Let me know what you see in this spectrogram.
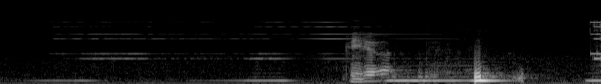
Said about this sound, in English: That's my ring. I'm just a traditionalist. I like a good old phone. A good solid phone. None of this, I don't know, whatever else you got on there. But so that's my ring.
